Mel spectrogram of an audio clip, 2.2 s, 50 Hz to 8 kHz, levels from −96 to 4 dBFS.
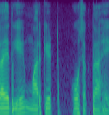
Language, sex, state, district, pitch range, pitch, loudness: Hindi, male, Uttar Pradesh, Hamirpur, 105-120 Hz, 120 Hz, -28 LUFS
